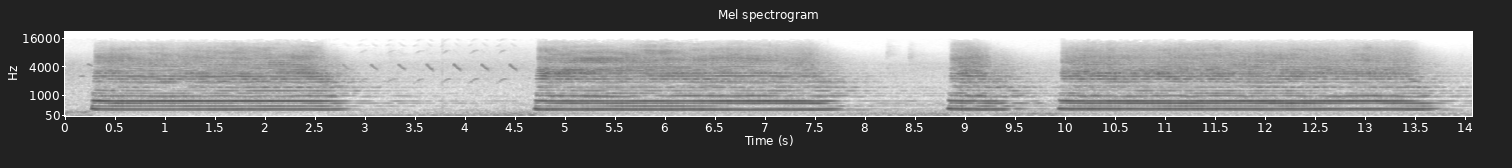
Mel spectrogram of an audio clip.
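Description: EMD GP9 diesel locomotive's multi-chime air horn sounding four blasts: two long, one short, one long. This is the standard grade-crossing warning signal. The diesel engine's low rumble is heard between blasts.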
